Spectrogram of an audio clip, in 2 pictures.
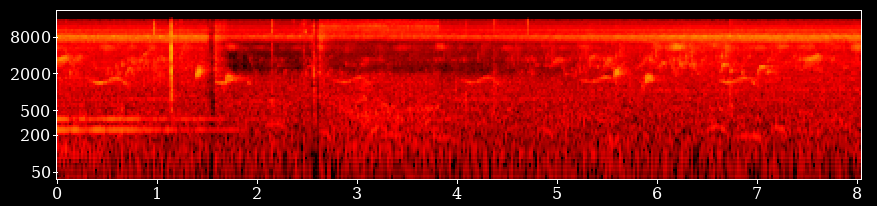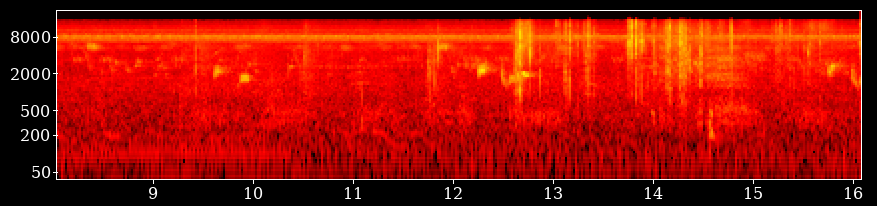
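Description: Quiet mango-orchard ambience with a bird repeating a short warbling call about once a second. In the last few seconds, leaves rustle and crackle as a hand pulls at a fruiting branch and grips a mango.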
